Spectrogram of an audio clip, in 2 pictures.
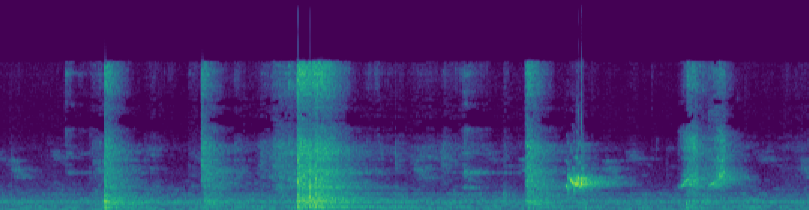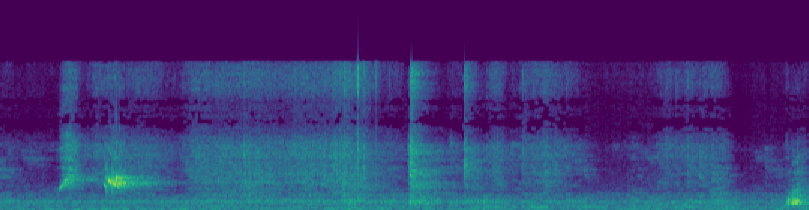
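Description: Small caged pet birds giving a few short, high chirps, mixed with scattered clicks and rattles from hands working at the birdcage's floor and feeder. A faint steady hum runs underneath.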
